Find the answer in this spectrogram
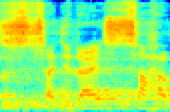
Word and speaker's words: سجدہ سہو: ٹھیک کر لینا چاہیے۔ ہمارے کئی احباب جب سوال کرتے ہیں کہ وہ سجدہ سہو کہتے ہیں، جبکہ یہ لفظ سجدہ سہو ہے۔ سین پر زبر ہے، ہا پر جزم ہے،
